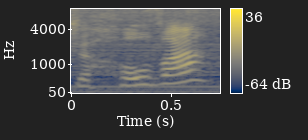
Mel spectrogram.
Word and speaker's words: Yahweh: or I am and the Hebrew word here is Yahweh or sometimes it's pronounced Jehovah and throughout the Old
